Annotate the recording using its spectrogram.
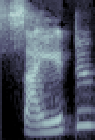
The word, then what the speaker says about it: Sciative: So the term Sciative is pronounced as Sciative and not as Sciative or Sciative or Sciative, right? It is a combination of two words, science and creativity. So it is Sciative.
